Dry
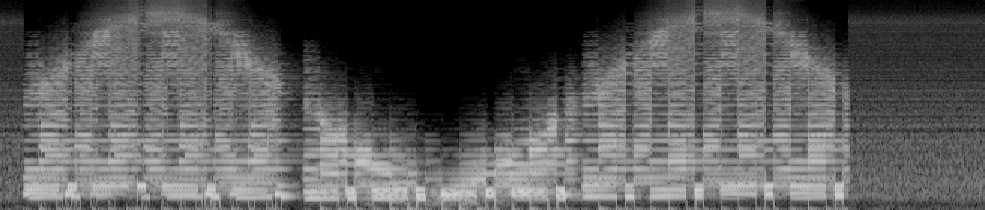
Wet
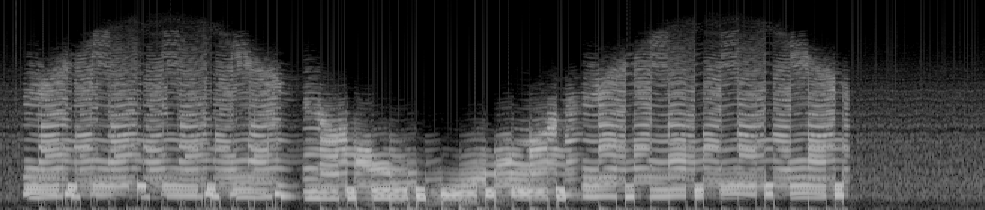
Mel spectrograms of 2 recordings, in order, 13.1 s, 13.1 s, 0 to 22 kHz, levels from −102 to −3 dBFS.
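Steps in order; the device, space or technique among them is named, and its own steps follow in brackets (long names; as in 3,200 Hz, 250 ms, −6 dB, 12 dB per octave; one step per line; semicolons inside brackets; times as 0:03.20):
lo-fi chain (low-pass filter 4,200 Hz 12 dB per octave; tape wow and flutter 27 cents; surface crackle 23 per second −38 dBFS)
level −5.5 dB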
